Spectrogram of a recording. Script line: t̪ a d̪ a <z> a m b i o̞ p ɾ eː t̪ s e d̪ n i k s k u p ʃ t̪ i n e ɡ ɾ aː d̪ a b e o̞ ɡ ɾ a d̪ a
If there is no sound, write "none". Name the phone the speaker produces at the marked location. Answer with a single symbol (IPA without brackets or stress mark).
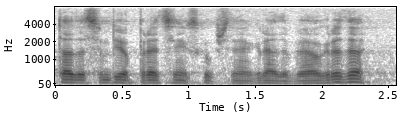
s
